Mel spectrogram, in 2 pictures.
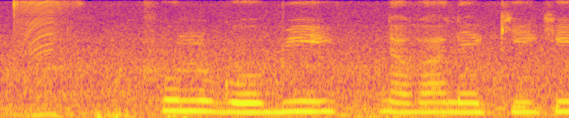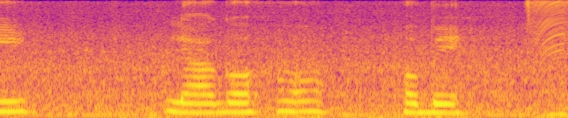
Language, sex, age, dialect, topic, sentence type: Magahi, female, 18-24, Northeastern/Surjapuri, agriculture, question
